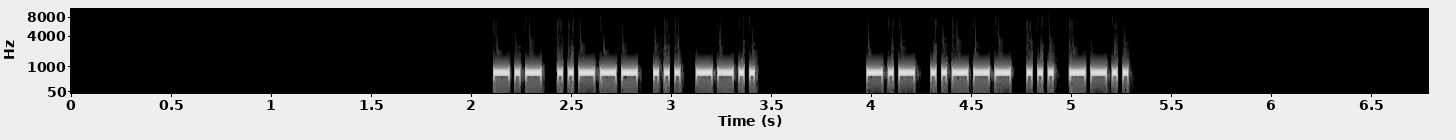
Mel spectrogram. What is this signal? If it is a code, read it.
Morse code, heard as a keyed tone, about 44 wpm, 700 Hz. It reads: K2SZ K2SZ
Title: USA Call Signs - 4 Characters - Repeated 2x - 45wpm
